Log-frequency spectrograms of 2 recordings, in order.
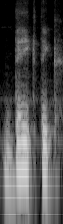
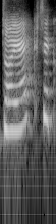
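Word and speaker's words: deictic: bigger versus smaller a sort of precursor to dictatic if i'm reading the word right dictatic relations could yeah so diactic relationships thank you look i'll be honest you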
